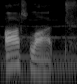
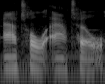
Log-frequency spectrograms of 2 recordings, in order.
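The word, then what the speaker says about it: Náhuatl: You do not pronounce the L at the end of the word as a syllable. So, pronounced correctly. The word is atlot.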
